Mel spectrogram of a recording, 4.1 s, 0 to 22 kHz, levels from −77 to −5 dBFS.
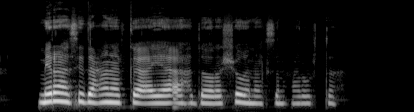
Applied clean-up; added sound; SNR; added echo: neural mask model DeepFilterNet 3.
